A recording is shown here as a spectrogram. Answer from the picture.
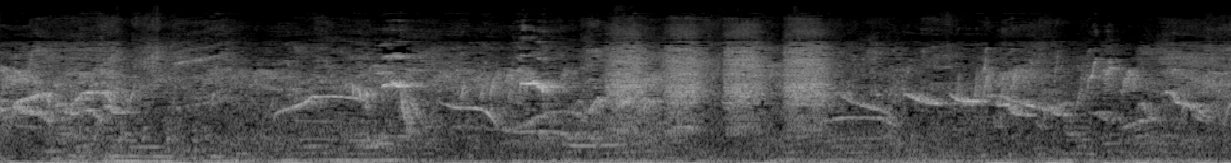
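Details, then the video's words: Birds singing in the morning: several overlapping voices give whistled slurs, rising and falling squawky notes, and chatter over a steady low rumble throughout. "Tiếng Chim Hot Vào Buổi Sáng"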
